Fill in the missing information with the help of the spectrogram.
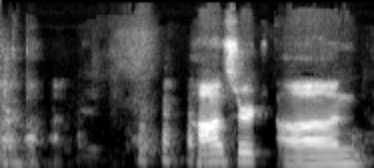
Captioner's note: audience chattering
